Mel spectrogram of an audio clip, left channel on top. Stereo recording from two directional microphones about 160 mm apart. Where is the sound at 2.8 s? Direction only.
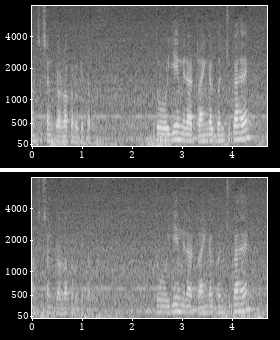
45° left (ahead or behind).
